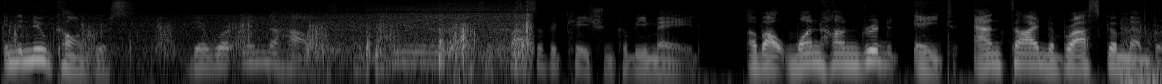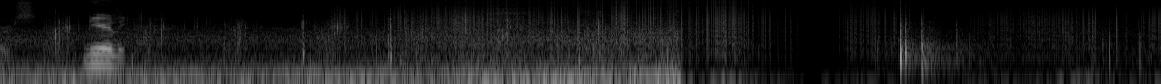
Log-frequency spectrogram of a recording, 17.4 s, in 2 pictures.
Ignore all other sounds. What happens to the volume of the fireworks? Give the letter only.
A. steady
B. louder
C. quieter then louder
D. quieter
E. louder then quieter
E.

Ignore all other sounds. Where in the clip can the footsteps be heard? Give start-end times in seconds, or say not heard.
0.0-4.0, 8.4-13.8.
